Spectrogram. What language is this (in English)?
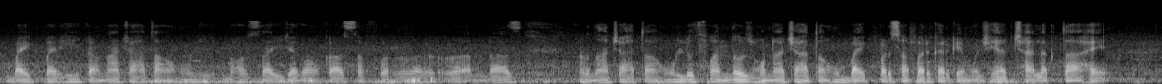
Urdu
